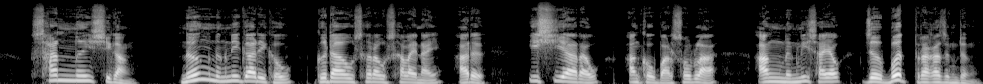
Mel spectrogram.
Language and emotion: Bodo, angry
